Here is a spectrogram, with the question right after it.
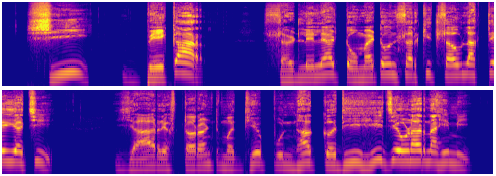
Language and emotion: Marathi, disgusted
